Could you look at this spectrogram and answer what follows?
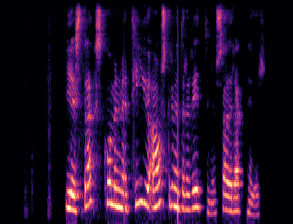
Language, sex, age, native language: Icelandic, female, 70-79, Icelandic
